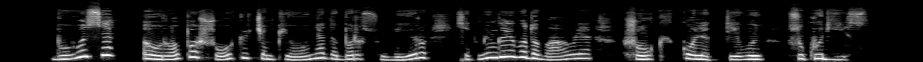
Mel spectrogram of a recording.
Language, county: Lithuanian, Šiauliai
